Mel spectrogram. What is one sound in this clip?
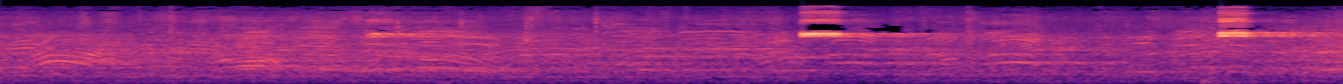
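A crowd of spectators chatters and calls out in a large echoing arena.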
